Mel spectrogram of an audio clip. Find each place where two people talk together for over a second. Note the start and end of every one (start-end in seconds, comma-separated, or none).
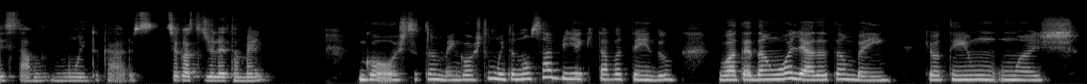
none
